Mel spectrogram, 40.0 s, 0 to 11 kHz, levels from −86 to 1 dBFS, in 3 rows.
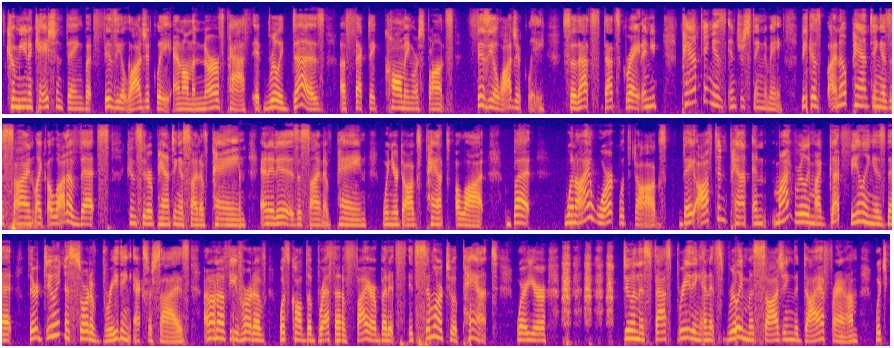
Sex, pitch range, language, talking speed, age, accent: female, 180-230 Hz, English, 175 wpm, 30-49, American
